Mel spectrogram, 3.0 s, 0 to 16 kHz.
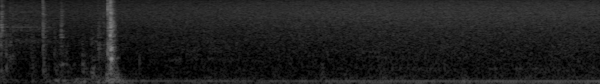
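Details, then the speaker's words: Volvo V70 III, battery fully charged overnight but showing low battery power save mode: start button gives a single click then only the fuel pump's steady priming hum; starter never engages, engine warning light on, cause not yet found. "you can actually hear the fuel pump engaging you've got an engine warning light there because the starter motor has not engaged"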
